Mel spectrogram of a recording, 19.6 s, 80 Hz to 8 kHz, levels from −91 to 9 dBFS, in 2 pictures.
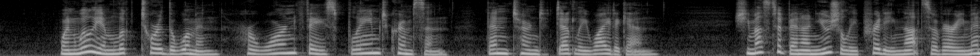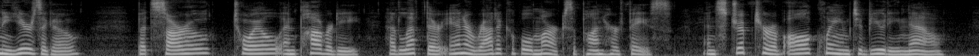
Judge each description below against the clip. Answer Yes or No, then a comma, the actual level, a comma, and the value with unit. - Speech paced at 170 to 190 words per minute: No, average, 155 wpm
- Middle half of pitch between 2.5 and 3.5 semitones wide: Yes, average, 3.1 semitones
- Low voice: No, high, 200 Hz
